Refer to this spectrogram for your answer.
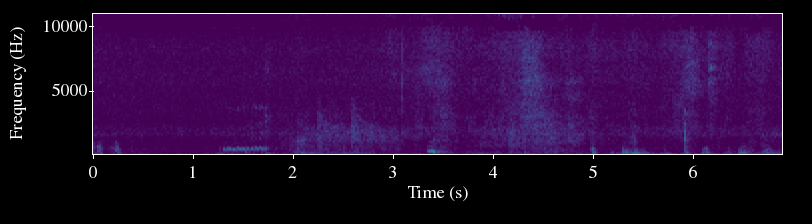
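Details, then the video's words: Cat squeezed into her favorite spot for belly rubs, purring in a low continuous rumble, with a short faint squeak-like sound and light rustling from the rubbing hand. "Kitty belly rubs and purrs in her secret lair!"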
